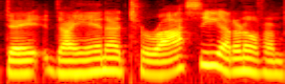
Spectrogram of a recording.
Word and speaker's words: Taurasi: It's Anthony Davis, Klay Thompson, Damian Lillard, Chris Paul, and even a lot of the members of the WNBA, like Diana Taurasi.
